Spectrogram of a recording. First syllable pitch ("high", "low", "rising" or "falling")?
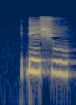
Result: low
